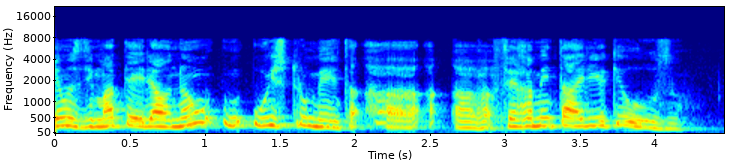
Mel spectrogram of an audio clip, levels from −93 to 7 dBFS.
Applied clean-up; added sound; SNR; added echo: none; none; none; none.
